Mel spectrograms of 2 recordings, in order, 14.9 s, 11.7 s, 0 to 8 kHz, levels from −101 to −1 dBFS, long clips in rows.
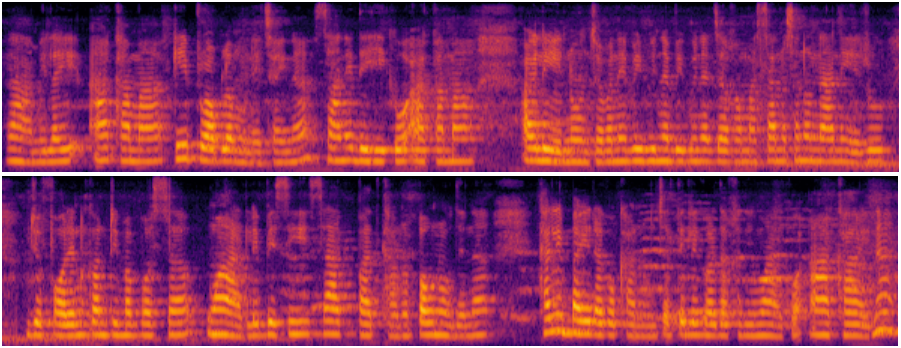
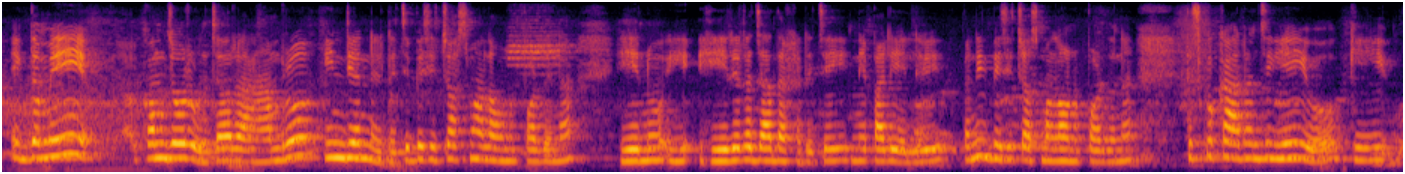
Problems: background sounds at intervals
